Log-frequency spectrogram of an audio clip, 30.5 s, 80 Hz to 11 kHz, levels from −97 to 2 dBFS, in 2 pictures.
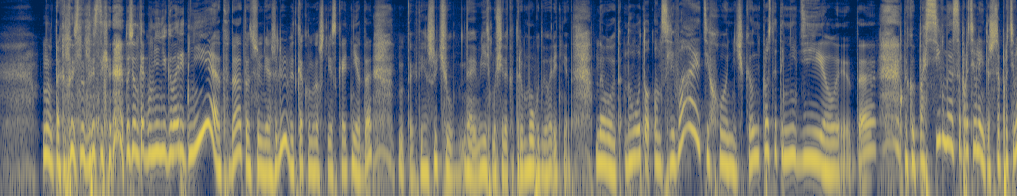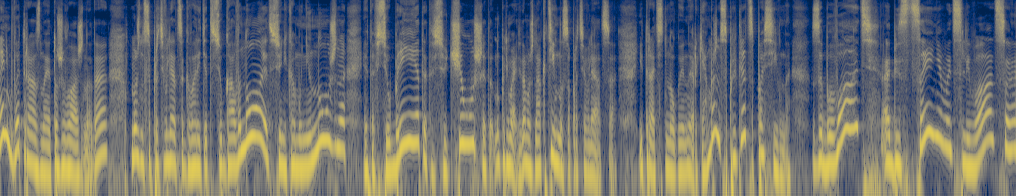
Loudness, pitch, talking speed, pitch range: -18 LUFS, 180 Hz, 195 wpm, 155-240 Hz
